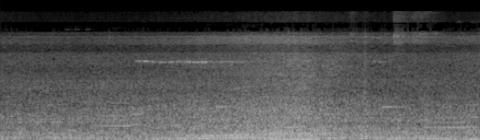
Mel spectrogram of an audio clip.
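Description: Heavy gas tanker truck with a semi-trailer driving past, its engine running low under steady road and tyre noise, growing louder toward the middle and easing off near the end.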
